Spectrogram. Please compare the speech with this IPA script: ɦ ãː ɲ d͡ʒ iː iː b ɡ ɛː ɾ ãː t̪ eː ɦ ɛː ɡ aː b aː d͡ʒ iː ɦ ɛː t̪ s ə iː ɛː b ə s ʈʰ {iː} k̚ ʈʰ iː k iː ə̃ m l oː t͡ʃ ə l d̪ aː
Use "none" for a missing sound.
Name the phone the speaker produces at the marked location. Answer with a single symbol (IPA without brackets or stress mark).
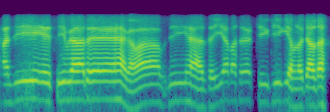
iː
